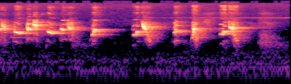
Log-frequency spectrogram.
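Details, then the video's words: Sooty-headed bulbul master song meant to coax caged birds into singing: clear, liquid whistled notes in quick bursts, each short phrase bubbling and dropping, separated by brief pauses. "SUARA JERNIH PANCINGAN MASTERAN TRUCUKAN UNTUK BURUNG AGAR CEPAT BUNYI DAN GACOR"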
